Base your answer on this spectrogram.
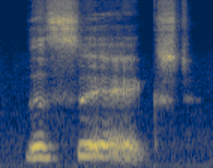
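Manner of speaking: weird, odd, very high-pitched voice. Host welcoming everybody to the show and repeating the date: weird voice. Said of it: "That's a weird voice I just come out with there".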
